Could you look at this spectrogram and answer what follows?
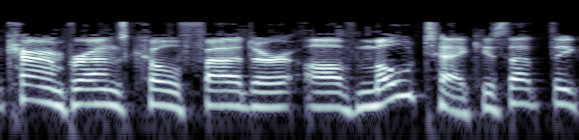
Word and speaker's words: Motech: Right, Karen Brown's co-founder of Motech. Is that the correct pronunciation of the company, Karen?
